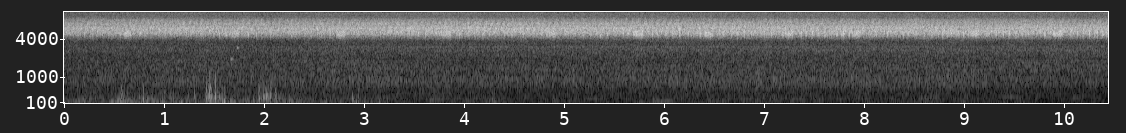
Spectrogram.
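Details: Graptopsaltria nigrofuscata, the large brown cicada, in unbroken buzzing song, a bright frying-oil hiss held evenly throughout, with brief low knocks early on and faint background murmur.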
